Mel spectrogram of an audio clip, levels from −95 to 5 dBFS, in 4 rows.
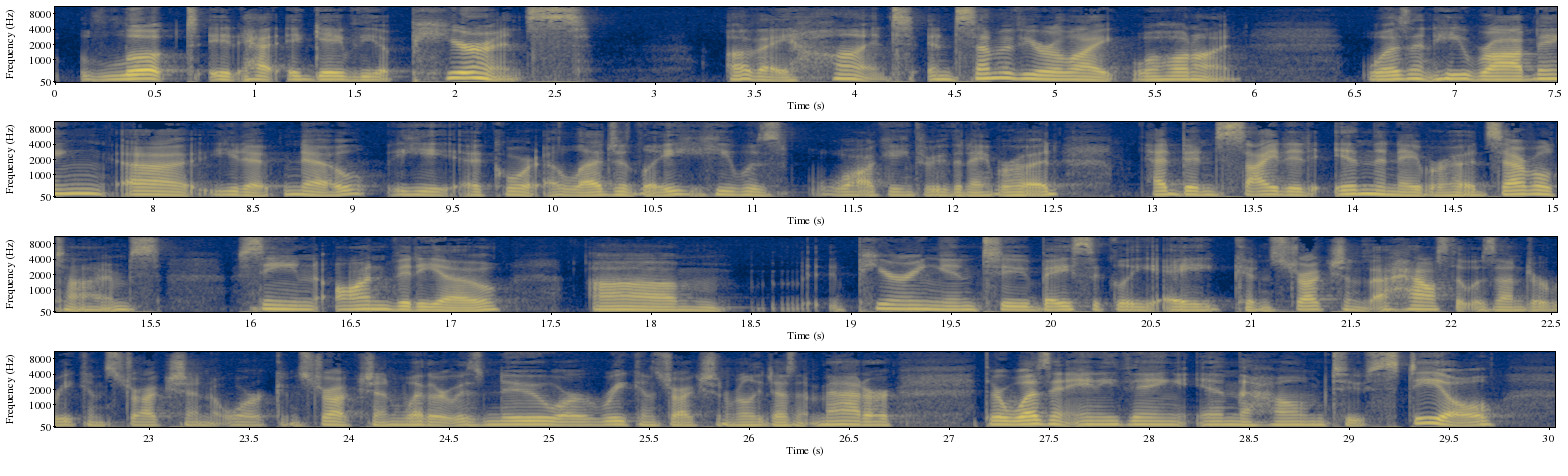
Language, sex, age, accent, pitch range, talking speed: English, female, 40-59, American, 135-170 Hz, 155 wpm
